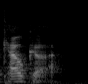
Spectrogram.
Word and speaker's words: Jauja: And then I also got certain scenes, some of the more quieter moments were kind of like Kauka, which is a movie I love, and it's spelled J-A-U-J-A if you want to look it up.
